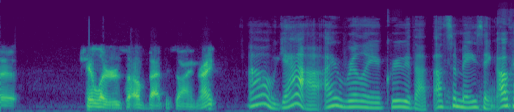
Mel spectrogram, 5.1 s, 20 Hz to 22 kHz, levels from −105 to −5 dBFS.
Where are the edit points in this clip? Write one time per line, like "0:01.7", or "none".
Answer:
none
